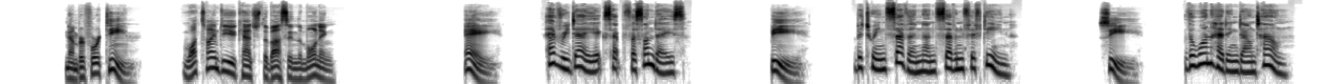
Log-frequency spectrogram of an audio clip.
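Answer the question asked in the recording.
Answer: B: Between 7 and 7:15.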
